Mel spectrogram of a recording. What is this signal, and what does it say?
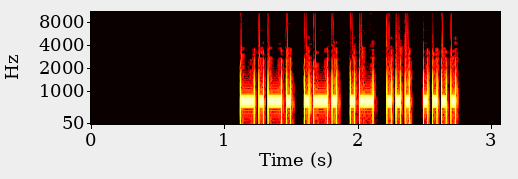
Morse code, heard as a keyed tone, about 34 wpm, 700 Hz. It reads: CRASH
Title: Top 1751-2000 Words 35wpm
